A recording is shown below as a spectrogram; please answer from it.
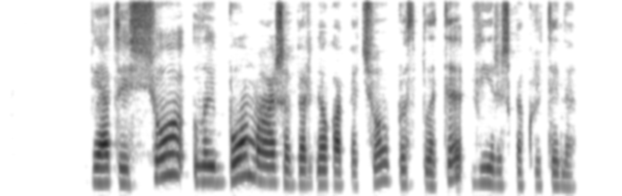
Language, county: Lithuanian, Kaunas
